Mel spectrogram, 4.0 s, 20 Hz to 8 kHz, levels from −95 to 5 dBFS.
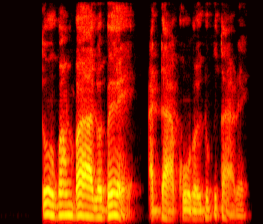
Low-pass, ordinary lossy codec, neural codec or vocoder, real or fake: none; none; codec, 16 kHz, 16 kbps, FunCodec, trained on LibriTTS, 50 frames a second; fake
